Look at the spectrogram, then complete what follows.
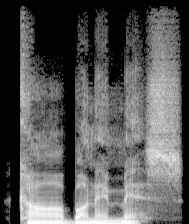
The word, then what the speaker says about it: Carbonemys: There was Carbonemys, pronounced Carbonemys, a turtle with a shell more than 5 ft across, and jaws strong enough to crack the bones of small crocodiles.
